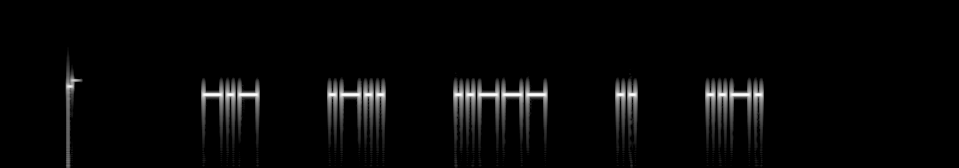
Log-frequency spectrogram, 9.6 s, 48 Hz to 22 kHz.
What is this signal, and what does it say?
Morse code, heard as a keyed tone, about 20 wpm, spaced as for 9 wpm, 700 Hz. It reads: KL2IF
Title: USA Call Signs - 5 Characters - 4x Character Spacing - 20wpm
